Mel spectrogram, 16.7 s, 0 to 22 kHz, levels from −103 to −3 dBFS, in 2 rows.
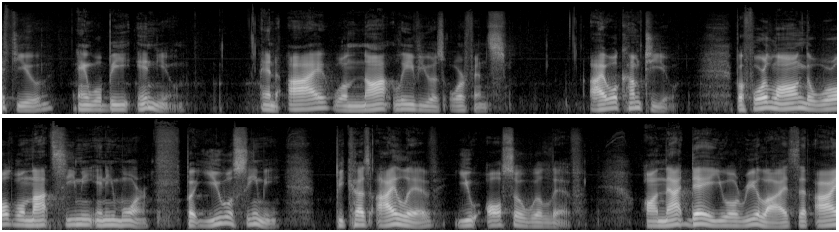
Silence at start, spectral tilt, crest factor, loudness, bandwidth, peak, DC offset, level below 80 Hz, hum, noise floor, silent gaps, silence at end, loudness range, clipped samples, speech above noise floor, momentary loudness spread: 0 s; -5 dB/octave; 24 dB; -35 LUFS; 16.5 kHz; -12 dBFS; under 0.1%; -84 dBFS; none; -78 dBFS; none; 0 s; 4 LU; under 0.1%; 43 dB; 16 LU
